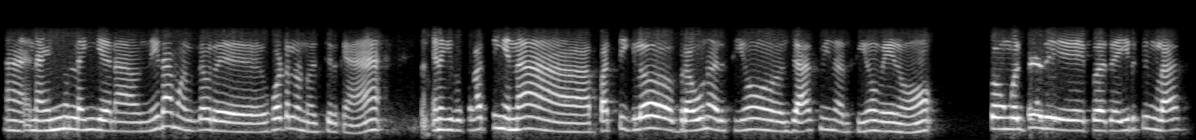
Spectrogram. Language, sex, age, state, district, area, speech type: Tamil, female, 30-45, Tamil Nadu, Tiruvarur, rural, conversation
